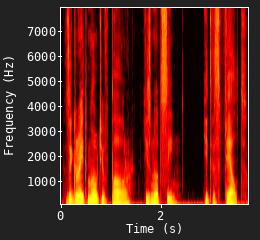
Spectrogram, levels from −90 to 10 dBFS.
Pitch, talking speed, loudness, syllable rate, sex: 145 Hz, 160 wpm, -18 LUFS, 4.4 syllables/s, male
